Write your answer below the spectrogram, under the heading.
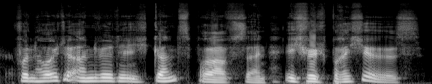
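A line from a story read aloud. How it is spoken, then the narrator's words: Sobbing. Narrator (German): schluchzte Bengele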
